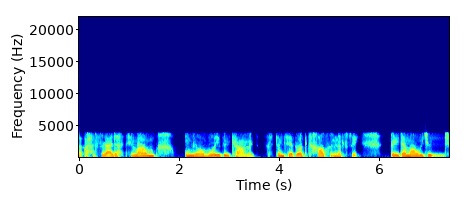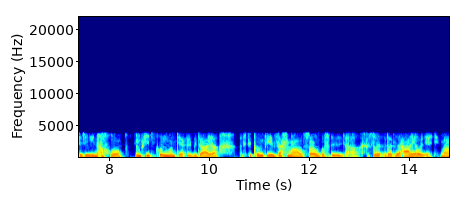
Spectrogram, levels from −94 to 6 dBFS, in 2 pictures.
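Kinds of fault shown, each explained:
G.729 codec: The whole recording runs through a G.729 codec at 8 kbit/s. It rebuilds speech from a vocal tract filter, a pitch guess and a handful of pulses per frame, so nothing above 4 kHz survives. Here the damage is plainly audible: the speech is intelligible but sounds muffled, a bit rough and synthetic, with that processed edge you get from this codec.
VoIP packet loss concealed by the speech codec: There are four spots where packets dropped and the decoder filled in by stretching its last pitch and filter while fading the level. The worst is at about 7.04 s, where roughly 270 ms goes missing, which fits nine lost packets, and turns into a stretched sound that fades out. Shorter blips come after "و أستمتع بوقت خاص", between "أخو ممكن يكون ممتع" and "البدايه بس بيكون في", and after "و صعوبه في الحصول". Each leaves the speech weak or distorted for a moment after it returns.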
